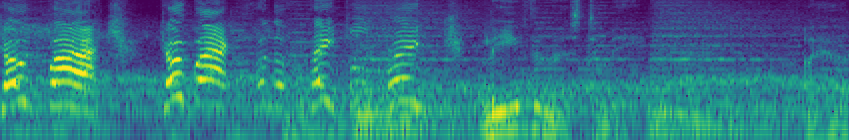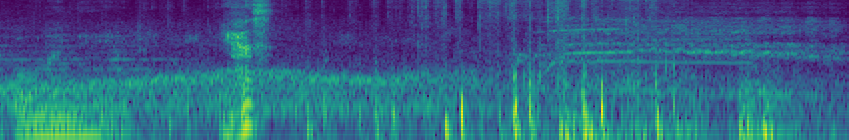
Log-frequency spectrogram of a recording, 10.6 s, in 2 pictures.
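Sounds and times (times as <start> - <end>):
speech: 0.3 - 8.2
ridden horse hooves clip-clopping: 7.1 - 10.5
horse whinny: 8.6 - 10.5.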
